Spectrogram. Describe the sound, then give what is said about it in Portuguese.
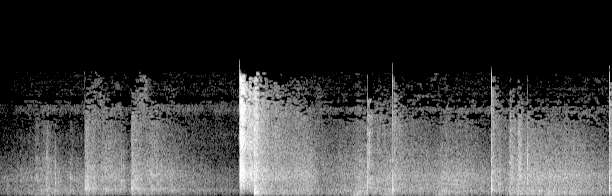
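Repeated gunshots crack out at irregular intervals, some in quick bursts and others single, echoing over a constant outdoor rumble in the early hours of the night in Criciúma, southern Santa Catarina, recorded on residents' mobile phones. “O áudio que você acabou de escutar capta os sons de tiros na madrugada de hoje na cidade de Criciúma, no sul de Santa Catarina.”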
